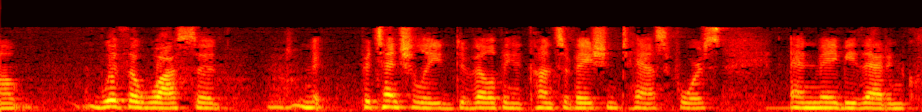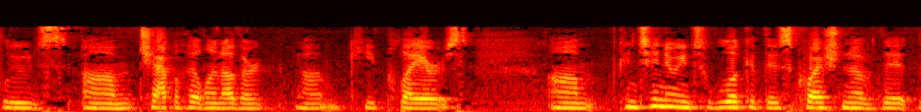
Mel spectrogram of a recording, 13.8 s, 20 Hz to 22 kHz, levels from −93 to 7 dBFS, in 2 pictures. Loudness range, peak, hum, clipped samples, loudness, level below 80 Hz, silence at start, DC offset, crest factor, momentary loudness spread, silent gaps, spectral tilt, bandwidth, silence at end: 2 LU; -10 dBFS; none; under 0.1%; -26 LUFS; -58 dBFS; 0 s; under 0.1%; 16 dB; 13 LU; none; -4 dB/octave; 8.6 kHz; 0 s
